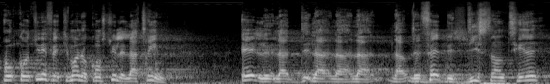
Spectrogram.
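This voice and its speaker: A man's voice: a little high, expressive, normal speed. Insistent man lecturing in an echoey studio. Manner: insistent, lecturing, with many restarts. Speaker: studio guest, sanitation advocate. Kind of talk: studio interview.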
